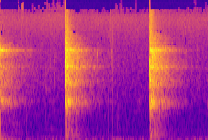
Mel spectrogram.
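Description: Two sharp metallic hammer strikes driving a golden spike, about a second apart, each a bright clang with a ringing tail that fades before the next blow. No voices.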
